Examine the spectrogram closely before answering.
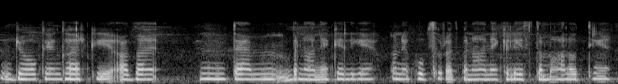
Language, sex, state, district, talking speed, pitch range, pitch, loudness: Hindi, female, Delhi, New Delhi, 185 wpm, 235-250 Hz, 240 Hz, -16 LUFS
